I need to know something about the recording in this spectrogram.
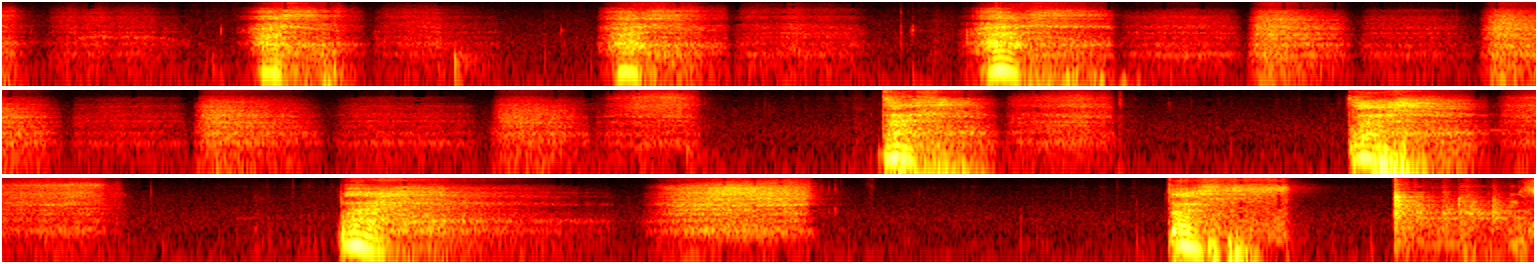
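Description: A weightlifter breathing hard through a set of barbell bench presses: a forceful, partly grunted breath with each rep, coming about every one and a half seconds at first, then longer and further apart over the last reps as the set gets harder.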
